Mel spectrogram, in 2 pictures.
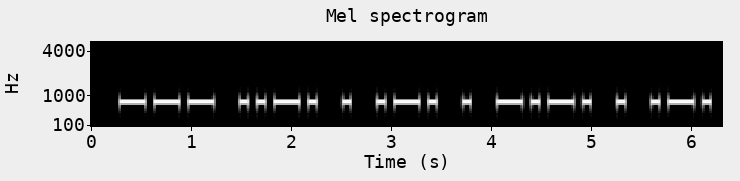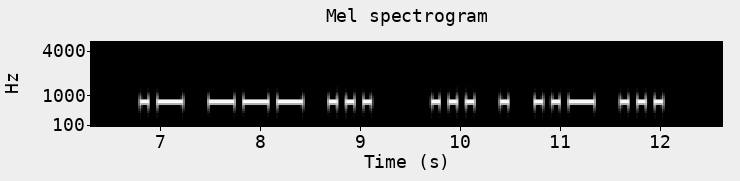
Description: Morse code, heard as a keyed tone, about 14 wpm, 800 Hz. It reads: OFERECER AOS SEUS
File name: audios / portugais / portugais texte en clair 2 vitesse 14 mots minutes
